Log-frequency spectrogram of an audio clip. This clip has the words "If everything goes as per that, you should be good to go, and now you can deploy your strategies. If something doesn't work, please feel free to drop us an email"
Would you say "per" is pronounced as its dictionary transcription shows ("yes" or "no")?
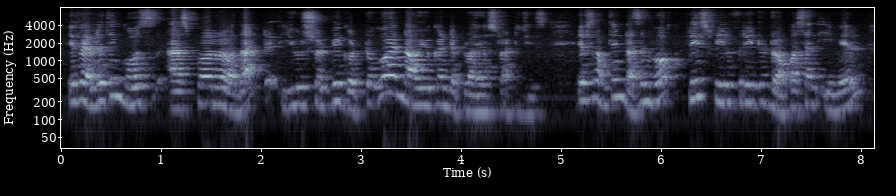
no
